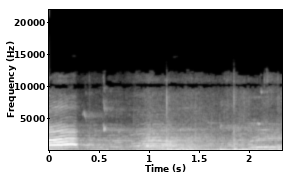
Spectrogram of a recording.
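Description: Basketball being dribbled on a hardwood gym floor, a few bounces under the murmur of spectators' voices. A brief, loud, high-pitched sound comes right at the start.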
